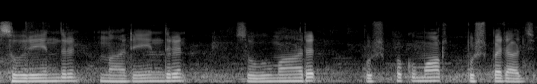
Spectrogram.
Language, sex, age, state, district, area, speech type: Malayalam, male, 18-30, Kerala, Idukki, rural, spontaneous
